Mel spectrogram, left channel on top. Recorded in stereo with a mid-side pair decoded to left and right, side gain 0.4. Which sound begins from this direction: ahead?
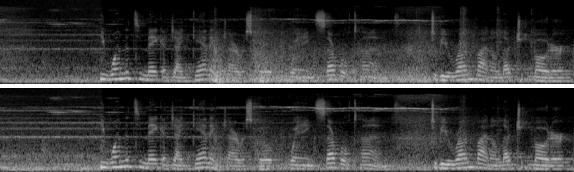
A woman speaking, at 1.0 s.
